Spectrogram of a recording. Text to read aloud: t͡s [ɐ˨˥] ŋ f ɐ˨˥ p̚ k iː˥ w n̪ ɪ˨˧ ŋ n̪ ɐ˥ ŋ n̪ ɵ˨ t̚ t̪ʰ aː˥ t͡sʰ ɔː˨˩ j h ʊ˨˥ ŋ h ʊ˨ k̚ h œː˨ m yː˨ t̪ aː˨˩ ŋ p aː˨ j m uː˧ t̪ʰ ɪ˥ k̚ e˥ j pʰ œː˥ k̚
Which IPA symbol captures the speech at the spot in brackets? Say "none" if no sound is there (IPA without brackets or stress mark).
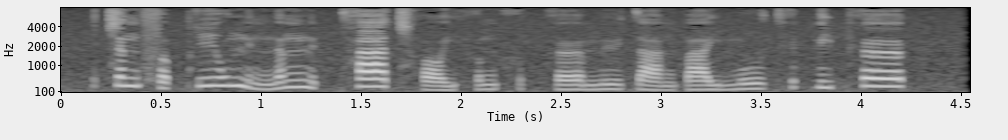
ɐ˥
